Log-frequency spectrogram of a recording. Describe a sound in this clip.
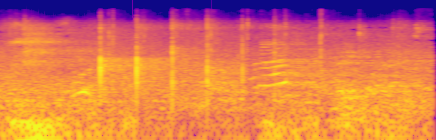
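A squash ball smacks sharply against the walls, echoing in a large hall.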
